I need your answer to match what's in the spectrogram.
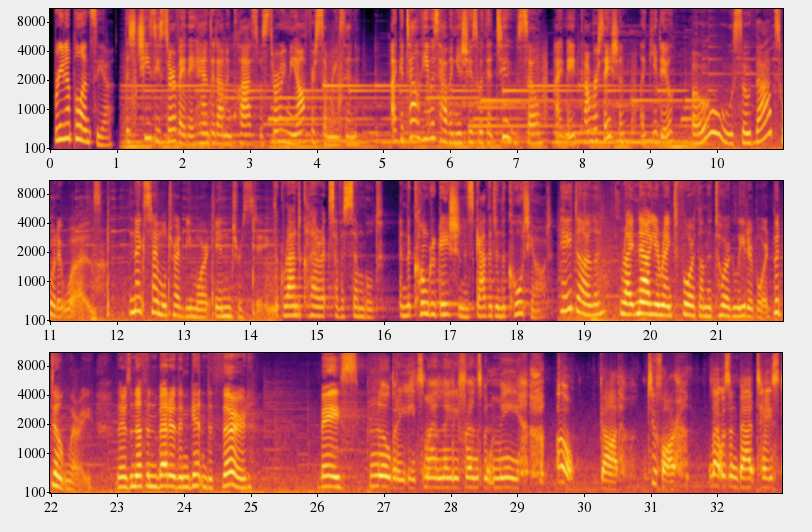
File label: animation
